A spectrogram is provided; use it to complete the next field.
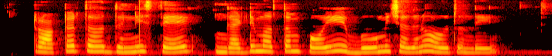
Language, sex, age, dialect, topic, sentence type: Telugu, female, 18-24, Utterandhra, agriculture, statement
